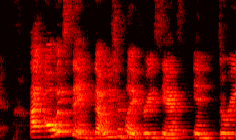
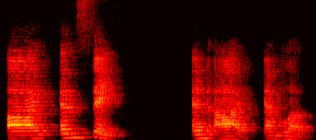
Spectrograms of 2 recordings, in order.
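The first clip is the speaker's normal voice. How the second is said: slow, deliberate chanted affirmation, falling lower; calm mantra; 4 semitones lower, slower than usual. Shown as a demonstration. Teacher saying the mantra with kids, slow and calm. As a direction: lead them slowly, settling down on each phrase. Leads mantra three times together.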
